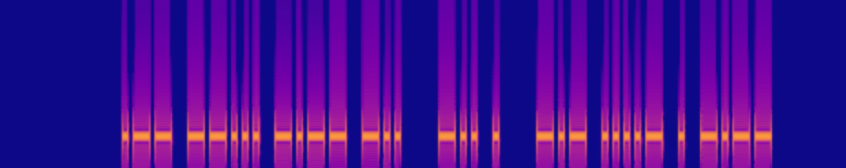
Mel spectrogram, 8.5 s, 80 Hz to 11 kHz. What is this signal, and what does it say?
Morse code, heard as a keyed tone, about 22 wpm, 700 Hz. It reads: W7YD DE K4EY
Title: USA Callsign DE Callsign - 4 Characters - 22wpm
